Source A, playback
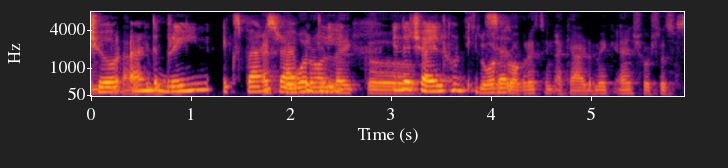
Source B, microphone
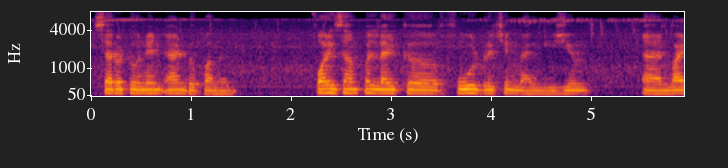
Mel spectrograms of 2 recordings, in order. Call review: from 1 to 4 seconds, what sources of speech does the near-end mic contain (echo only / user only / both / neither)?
user only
